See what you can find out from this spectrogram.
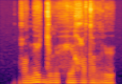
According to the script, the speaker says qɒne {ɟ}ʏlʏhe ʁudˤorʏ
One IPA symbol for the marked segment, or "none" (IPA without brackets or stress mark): ɟ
